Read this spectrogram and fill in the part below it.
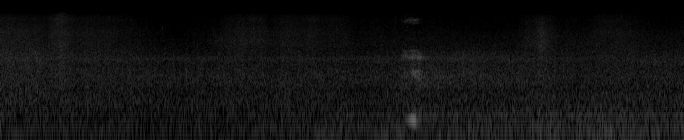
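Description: Fingers softly tap and rub a hollow bamboo tube close to a microphone.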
